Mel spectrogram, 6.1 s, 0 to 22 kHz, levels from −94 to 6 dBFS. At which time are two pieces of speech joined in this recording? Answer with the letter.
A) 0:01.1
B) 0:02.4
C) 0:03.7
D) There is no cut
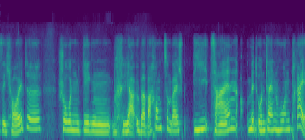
C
